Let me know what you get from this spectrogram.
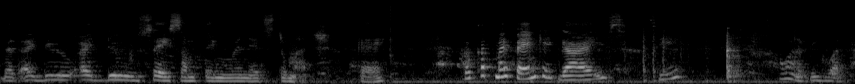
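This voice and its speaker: Speaking at a fairly slow pace with long, frequent pauses, a woman with a Filipino accent has a medium pitch, very wide pitch swings and big swings in loudness, over noticeable background noise. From Philippines. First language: Bisaya. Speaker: vlogger, retired mother. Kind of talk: casual cooking vlog. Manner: chatty, rambling self-corrections.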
